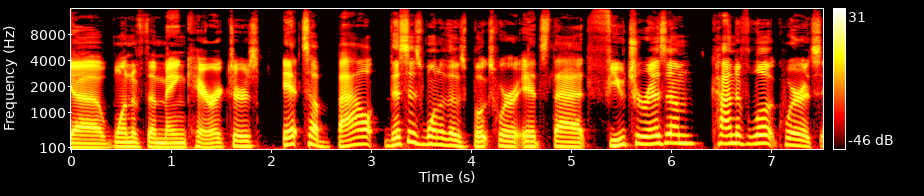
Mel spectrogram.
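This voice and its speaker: A man's voice: mid-range voice, a bit bright, clear, resonant tone, dry recording, studio quality. A man co-hosting a podcast, chatting casually and enthusiastically, rambling with restarts. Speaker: podcast co-host. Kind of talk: casual chat.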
